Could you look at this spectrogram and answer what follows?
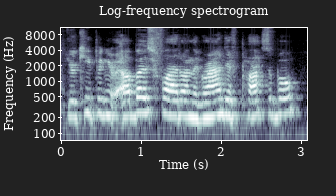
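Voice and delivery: ordinary talk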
